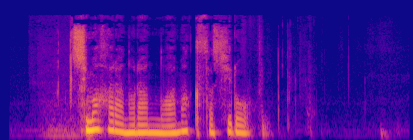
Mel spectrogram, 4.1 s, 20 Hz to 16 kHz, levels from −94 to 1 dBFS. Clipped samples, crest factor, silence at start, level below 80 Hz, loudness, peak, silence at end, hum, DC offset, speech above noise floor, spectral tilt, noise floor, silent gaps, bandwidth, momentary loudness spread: under 0.1%; 18 dB; 0.7 s; -64 dBFS; -23 LUFS; -6 dBFS; 1.45 s; none; under 0.1%; 49 dB; -6 dB/octave; -71 dBFS; none; 11.5 kHz; 10 LU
